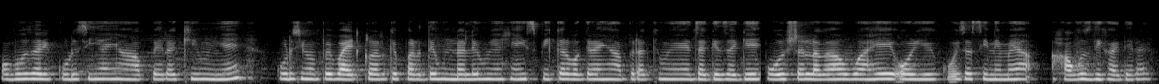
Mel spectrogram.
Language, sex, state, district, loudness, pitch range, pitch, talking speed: Hindi, female, Rajasthan, Churu, -17 LUFS, 235-245 Hz, 240 Hz, 205 wpm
